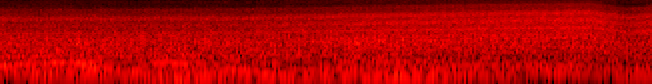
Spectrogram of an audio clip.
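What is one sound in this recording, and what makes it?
A heavy truck engine rumbles steadily as the truck drives along a road.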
